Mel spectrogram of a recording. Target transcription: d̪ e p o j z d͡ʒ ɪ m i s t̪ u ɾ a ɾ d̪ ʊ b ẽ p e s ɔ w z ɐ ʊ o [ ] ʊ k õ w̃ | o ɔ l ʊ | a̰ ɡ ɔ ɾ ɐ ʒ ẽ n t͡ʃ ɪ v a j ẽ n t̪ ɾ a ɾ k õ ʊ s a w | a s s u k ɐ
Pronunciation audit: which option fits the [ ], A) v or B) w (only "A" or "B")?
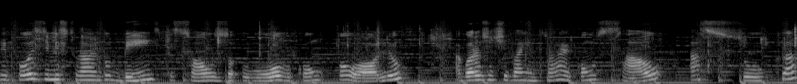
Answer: A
